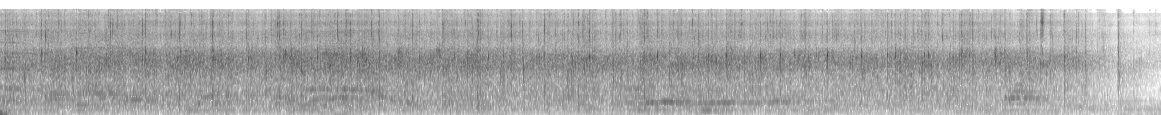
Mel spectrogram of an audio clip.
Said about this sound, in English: Come on, clap your hands to the Lord.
